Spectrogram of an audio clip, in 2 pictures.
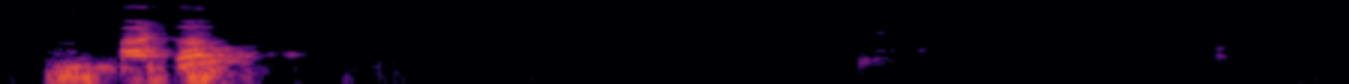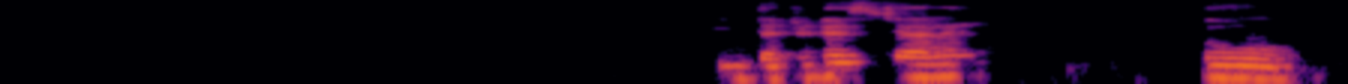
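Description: A woman speaks over an online call, in short bursts with long pauses.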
